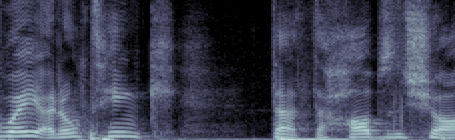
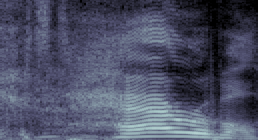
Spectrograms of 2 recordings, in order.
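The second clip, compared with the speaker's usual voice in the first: slow, drawn-out disdain; exasperated verdict; 3 semitones higher, slower than usual. Real, not acted. Condemning the film's Irish accent, exasperated. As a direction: stretch the word in dismay.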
